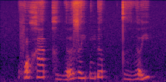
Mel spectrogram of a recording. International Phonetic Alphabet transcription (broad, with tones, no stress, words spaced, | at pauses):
fɔ̰˧˥ xaː˦˥k̚xə̤˨˩mlə̰ː˧˥ zə˧jɓə˨˦mɗə˦˥p̚ | t̪ə̤ː˨˩lə̰˧˥j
